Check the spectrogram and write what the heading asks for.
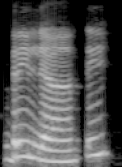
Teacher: Então, ó, a sílaba mais forte é a penúltima.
